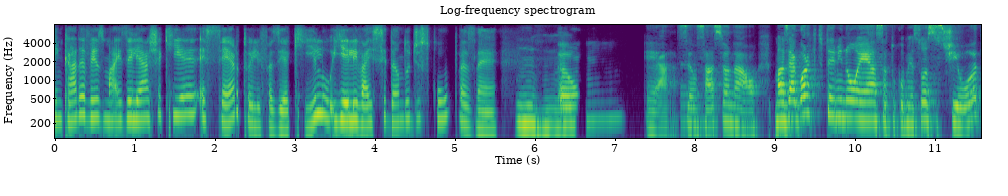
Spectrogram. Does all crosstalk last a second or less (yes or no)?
yes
